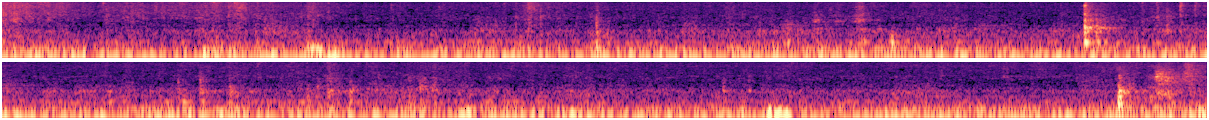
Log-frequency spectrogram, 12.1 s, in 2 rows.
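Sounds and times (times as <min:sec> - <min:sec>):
sausage sizzling in a skillet: 0:00.0 - 0:01.5
plastic bag rustling: 0:00.0 - 0:04.7.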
